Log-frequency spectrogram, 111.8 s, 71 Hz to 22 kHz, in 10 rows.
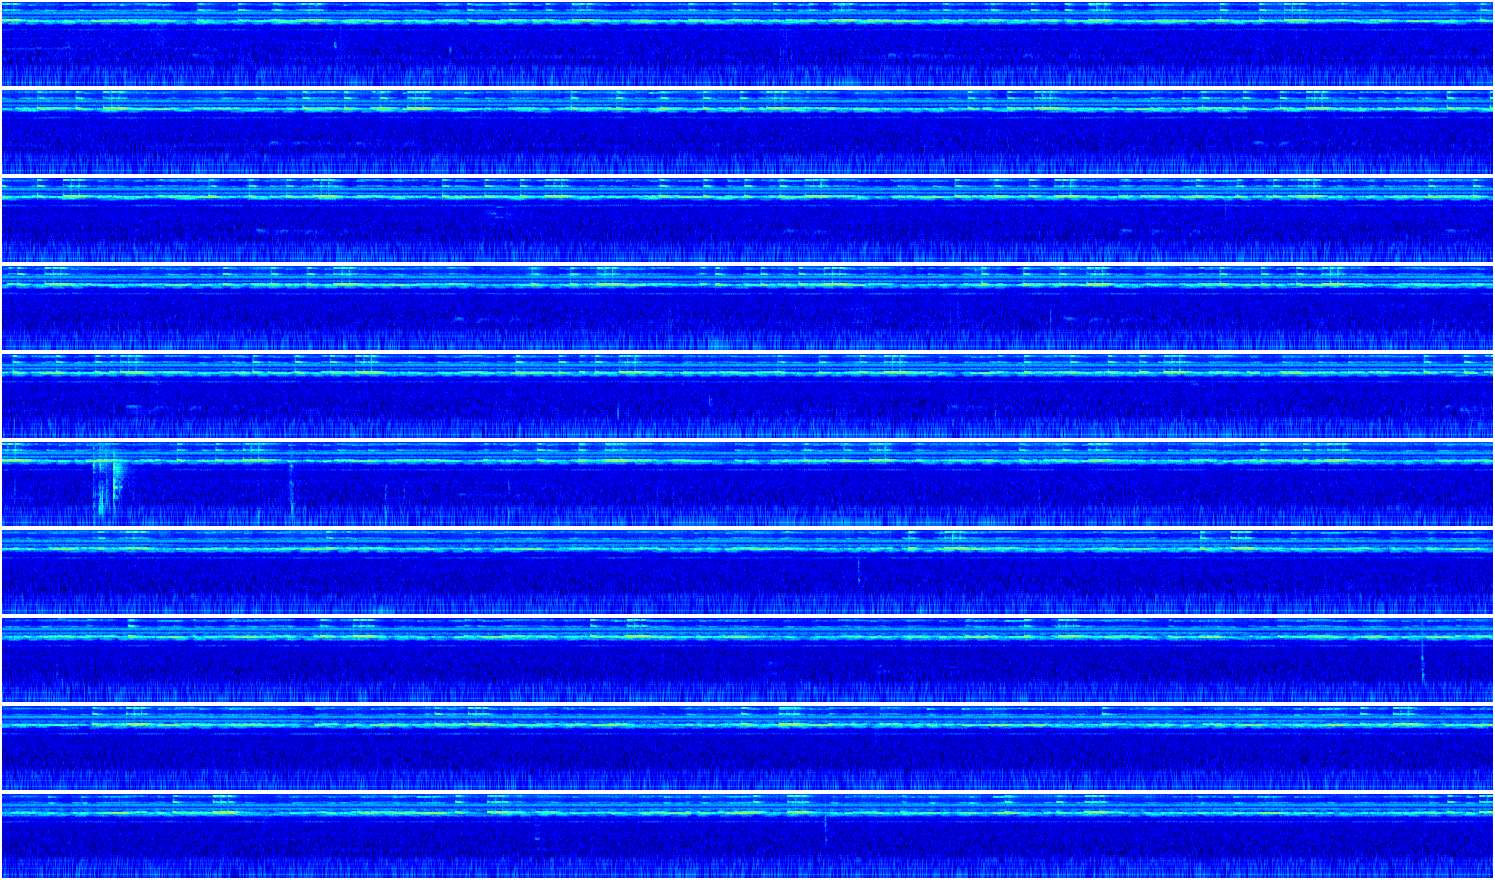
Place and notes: Ln., Haipu Rd., Xiangshan Dist., Hsinchu City - Insects
Insects sound, Dog sounds, Zoom H2n MS+XY
Xiangshan District, Hsinchu City, Taiwan, 21 September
